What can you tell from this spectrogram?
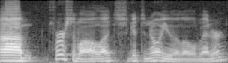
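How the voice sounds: A man with a fairly low pitch speaks at a moderate pace with lively intonation and a slightly mellow tone, and some room echo can be heard.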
